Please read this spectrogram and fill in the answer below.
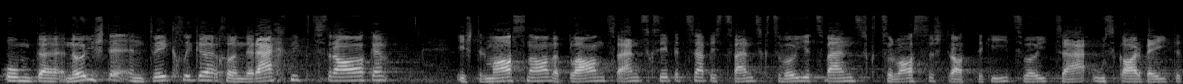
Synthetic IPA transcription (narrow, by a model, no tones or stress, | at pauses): ʊmd̪ənœʏʃtəʔɛntʋɪkʰlɪɡəχœnːəɾæχnɪkt͡st̪ɾɑːɡ̥ə | ɪʃd̥əɾmɑːsnɑːməplɑːnt͡svʋæ̰nt͡sksɪb̥ət͡sæb̥ɪst͡sʋænt͡skt͡sʋœʏət͡sʋænt͡skt͡sʊɾvɑsəɾʃtrɑt̪ɛɡ̥iːt͡sʋœʏt͡sæːʔuskɑːɾbɛɪtət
